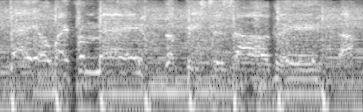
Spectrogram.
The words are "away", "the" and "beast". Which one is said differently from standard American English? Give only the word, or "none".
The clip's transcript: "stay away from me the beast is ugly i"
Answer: beast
